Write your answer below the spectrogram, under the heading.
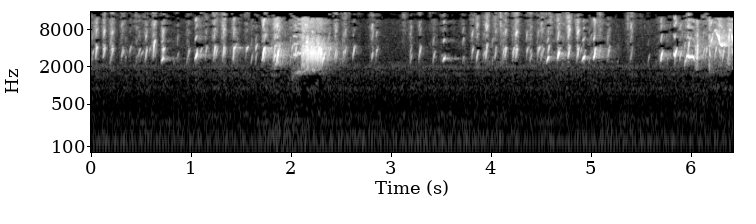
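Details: Batbata of a female European goldfinch, played to excite males into singing and mating: continuous rapid liquid twittering with two loud buzzy outbursts, notes packed several per second, low hum underneath.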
